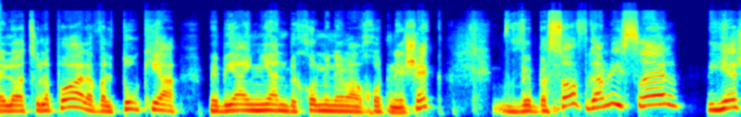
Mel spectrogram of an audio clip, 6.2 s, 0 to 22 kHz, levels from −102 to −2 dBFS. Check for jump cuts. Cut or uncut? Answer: uncut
